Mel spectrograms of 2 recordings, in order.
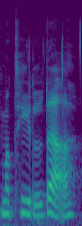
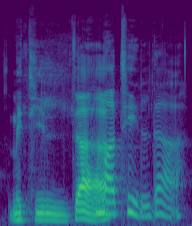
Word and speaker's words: Matilda: But if you want to say it in the Swedish way, it's Matilda. Matilda. Okay. That Yeah, you gotta have the little sway with it.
